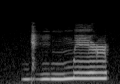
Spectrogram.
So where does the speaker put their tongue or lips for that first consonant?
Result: velum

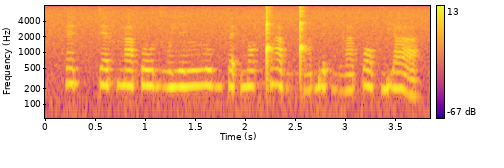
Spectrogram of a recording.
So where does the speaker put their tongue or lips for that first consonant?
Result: velum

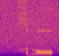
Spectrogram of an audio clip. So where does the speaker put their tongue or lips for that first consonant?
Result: throat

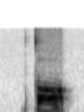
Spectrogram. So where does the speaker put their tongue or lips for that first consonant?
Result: tongue tip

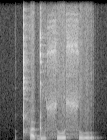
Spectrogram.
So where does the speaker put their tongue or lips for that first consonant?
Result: uvula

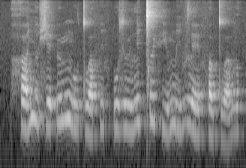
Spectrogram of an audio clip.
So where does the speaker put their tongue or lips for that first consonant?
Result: throat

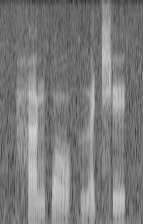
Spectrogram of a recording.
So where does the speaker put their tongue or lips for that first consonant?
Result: throat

